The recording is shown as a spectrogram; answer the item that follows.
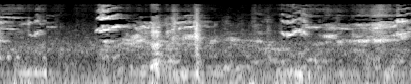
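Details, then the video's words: A noisy flock of rainbow lorikeets in a grove of Banksia trees on Long Reef Headland near Sydney gives shrill, harsh, squawky screeches in overlapping bursts, with a faint voice in the background. "And you can hear there's lots of rainbow lorikeets."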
